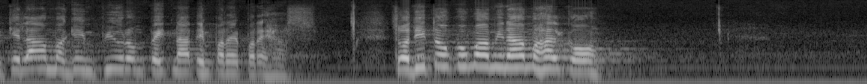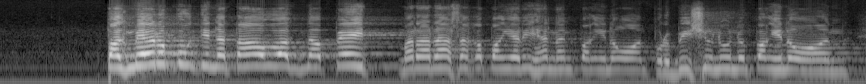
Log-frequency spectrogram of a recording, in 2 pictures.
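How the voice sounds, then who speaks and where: A Filipino pastor with an unusually high voice preaches to his congregation, quoting scripture in English among his own words. His voice carries into a big church hall with a long echo that trails after each phrase. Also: fairly bright tone. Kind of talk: sermon.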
